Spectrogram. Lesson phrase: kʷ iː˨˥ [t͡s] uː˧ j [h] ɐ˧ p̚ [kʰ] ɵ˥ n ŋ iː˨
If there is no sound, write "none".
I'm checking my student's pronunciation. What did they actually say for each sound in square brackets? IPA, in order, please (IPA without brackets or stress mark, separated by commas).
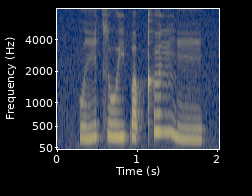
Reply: t͡s, p, kʰ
